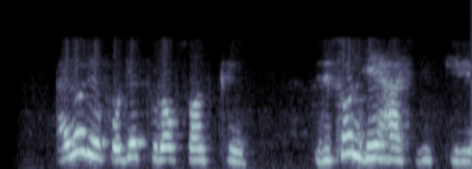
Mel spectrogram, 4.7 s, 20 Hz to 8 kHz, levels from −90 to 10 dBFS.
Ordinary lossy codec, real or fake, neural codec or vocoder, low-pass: AAC, 16 kbps; real; none; 7.2 kHz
